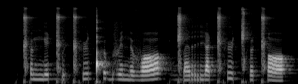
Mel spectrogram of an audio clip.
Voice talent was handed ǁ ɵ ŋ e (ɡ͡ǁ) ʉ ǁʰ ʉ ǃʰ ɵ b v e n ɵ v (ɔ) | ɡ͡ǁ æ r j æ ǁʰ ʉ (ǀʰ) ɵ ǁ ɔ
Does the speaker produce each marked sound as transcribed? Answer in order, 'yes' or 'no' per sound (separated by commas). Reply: yes, yes, yes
